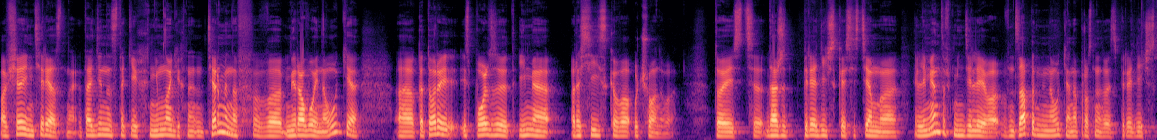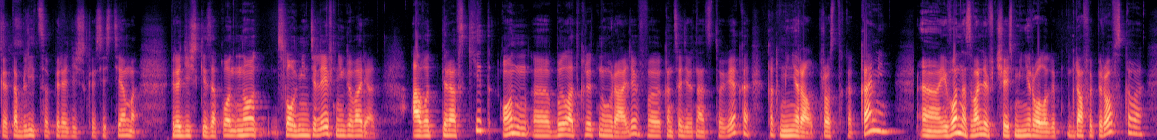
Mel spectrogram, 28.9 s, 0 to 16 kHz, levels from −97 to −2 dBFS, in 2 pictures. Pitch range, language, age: 120-155 Hz, Russian, 20-39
